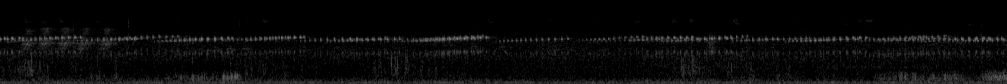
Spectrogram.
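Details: Frogs sing in a steady, high-pitched trilling chorus, pulsing on and off every second or two, over a low constant hum, with birds in the background where geese families raise their young.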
